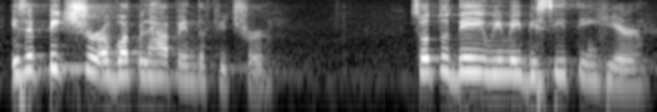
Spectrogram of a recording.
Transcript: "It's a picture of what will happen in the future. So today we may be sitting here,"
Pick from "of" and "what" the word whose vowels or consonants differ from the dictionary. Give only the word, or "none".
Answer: none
